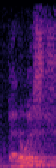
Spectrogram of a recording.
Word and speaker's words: Benoist: uh I think U I think uh Melissa Benoist is that how she pronounce Ben actually actually yeah she's in a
